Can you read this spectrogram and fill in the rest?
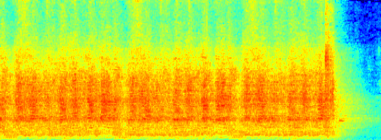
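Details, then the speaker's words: Studebaker first start attempt with a carburetor and a used distributor taken from the shed: even starter churn about three and a half beats a second, never firing. Owner suspects no spark from the ignition box or the distributor, not confirmed. "Oh man, what the heck? I mean, it's simple. It should have gas."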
